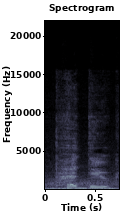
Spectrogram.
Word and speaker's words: padauk: tinted windows this has got red of the paduk which is how you say that um tan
